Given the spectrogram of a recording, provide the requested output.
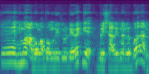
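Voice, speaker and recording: Using lively intonation, a man with a Jakarta accent speaks at a moderate pace in a fairly high voice. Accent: Betawi (outskirts dialect). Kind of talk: dialect demonstration monologue, scolding a younger sister. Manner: casual, chiding.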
